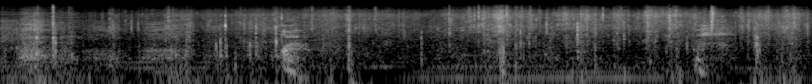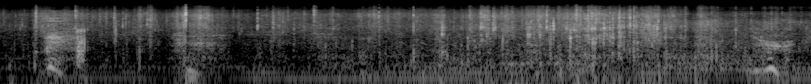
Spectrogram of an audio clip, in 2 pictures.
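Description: A bicycle frame rattles and clunks over bumps.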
